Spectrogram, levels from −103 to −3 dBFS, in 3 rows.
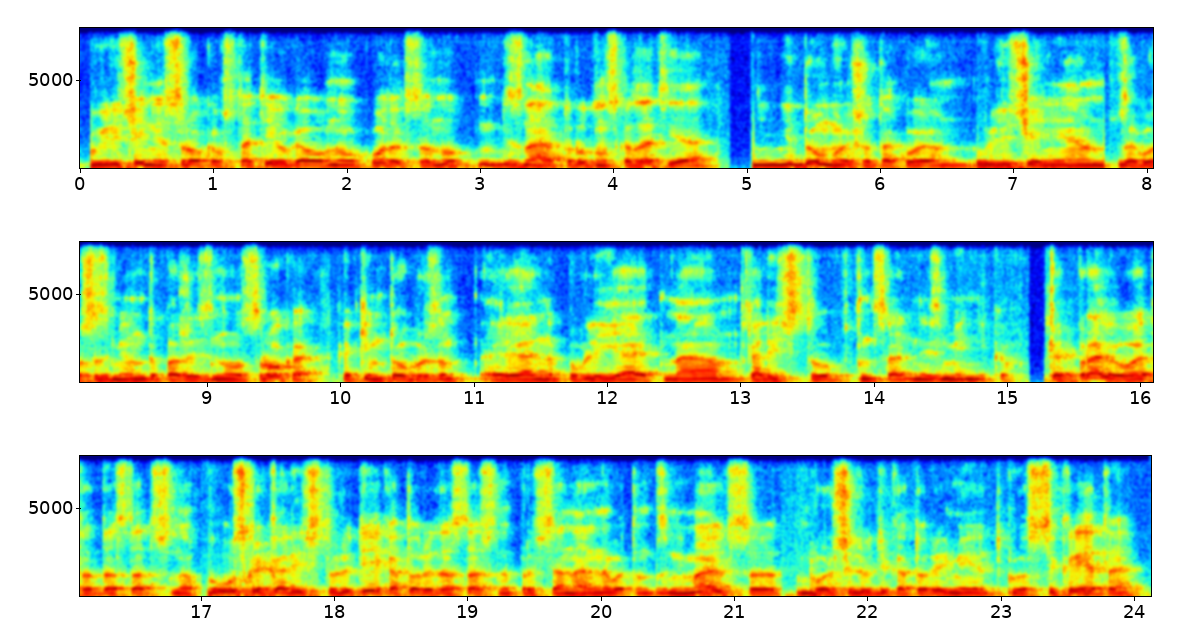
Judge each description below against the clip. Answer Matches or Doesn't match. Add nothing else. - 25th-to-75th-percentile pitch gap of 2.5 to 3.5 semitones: Matches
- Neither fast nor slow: Matches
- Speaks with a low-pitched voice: Matches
